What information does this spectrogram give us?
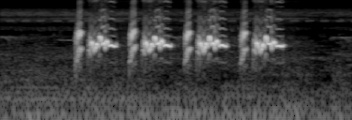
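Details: Lure call of a sooty-headed bulbul meant to draw wild rivals: four quick paired phrases, each a sharp note followed by a rolling, bubbly warble, in a steady run lasting about a second and a half.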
